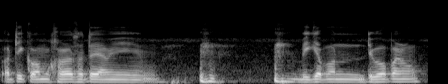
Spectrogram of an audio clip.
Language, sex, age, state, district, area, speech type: Assamese, male, 18-30, Assam, Golaghat, urban, spontaneous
